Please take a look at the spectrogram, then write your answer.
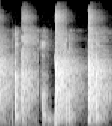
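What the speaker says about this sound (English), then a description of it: "If you want, we can clap." A few scattered hand claps from a small group at an online poetry open mic, brief, sparse and uneven, with no steady applause.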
